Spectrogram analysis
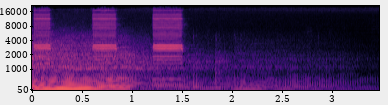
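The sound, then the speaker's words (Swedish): A car drives off after three short honks of its horn, its engine rumble carrying on and gradually fading. “Nu åker i alla fall jag upp till Santos och byter mina däck.”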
